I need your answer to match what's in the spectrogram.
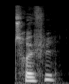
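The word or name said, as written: TRØFFEL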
